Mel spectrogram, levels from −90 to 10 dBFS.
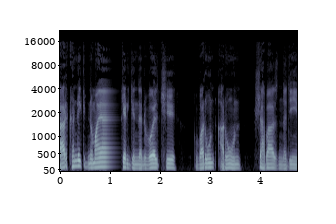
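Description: A long network dropout runs from 0.85 to 1.24 s in this speech. At 0.85 s the last sound is stretched into a buzzy, hissing continuation that fades over about 0.36 s but never drops to full silence. The speech resumes at 1.24 s with that stretch missing. The likely cause is a break in packet delivery. The receiver's concealment filled the gap by extending what it last received instead of the lost audio.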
